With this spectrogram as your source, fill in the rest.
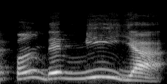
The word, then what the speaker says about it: pandemia: Pessoal, a palavra é pandemia. A sílaba mais forte é o mi.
